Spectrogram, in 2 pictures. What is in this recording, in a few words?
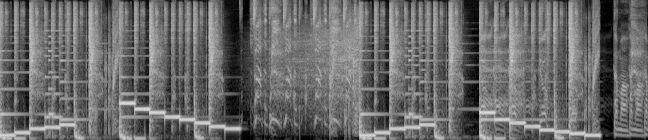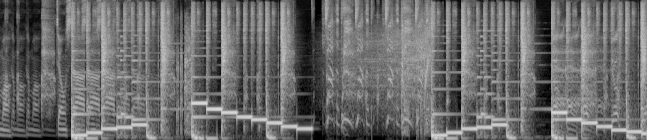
Loop; Friday Night Funkin': The Origami King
